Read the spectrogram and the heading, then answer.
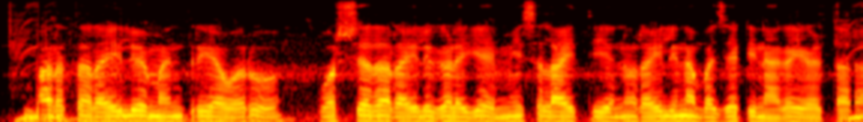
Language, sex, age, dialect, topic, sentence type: Kannada, male, 18-24, Central, banking, statement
